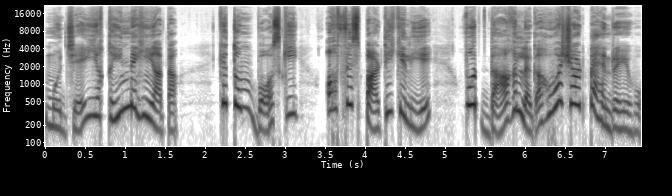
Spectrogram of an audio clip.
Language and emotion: Urdu, disgusted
